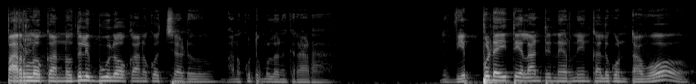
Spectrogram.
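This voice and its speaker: A man preaching a sermon at a gospel meeting, passionate, with repeated rhetorical questions and swings between loud and soft. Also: on the high side. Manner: impassioned rising and falling delivery, rhetorical questions.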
